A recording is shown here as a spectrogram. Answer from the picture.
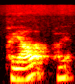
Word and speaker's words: Puyallup: I'm watching from Puyallup. Somebody told me how to pronounce that.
